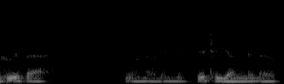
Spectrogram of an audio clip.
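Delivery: usual speaking voice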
